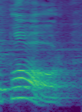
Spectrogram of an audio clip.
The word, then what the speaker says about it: porc: And so, por alone is silent C there. But when we come to the junction, it now becomes pronounceable, audible. For example, here we should say porc épic, porc épic. But just in isolation, it's le porc when you walk into a butchery.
